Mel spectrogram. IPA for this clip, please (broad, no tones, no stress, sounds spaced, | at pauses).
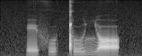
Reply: e f u ǃ u ʎ ɒ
